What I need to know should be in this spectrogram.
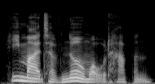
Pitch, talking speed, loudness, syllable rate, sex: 125 Hz, 270 wpm, -18 LUFS, 5.5 syllables/s, male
